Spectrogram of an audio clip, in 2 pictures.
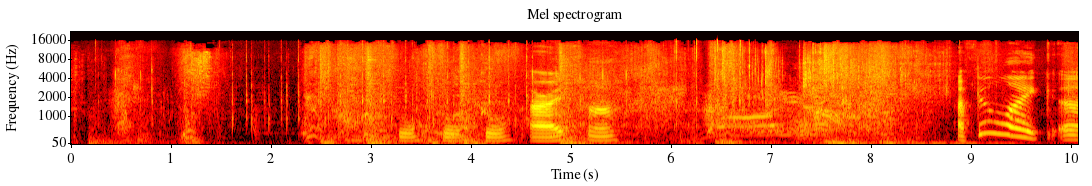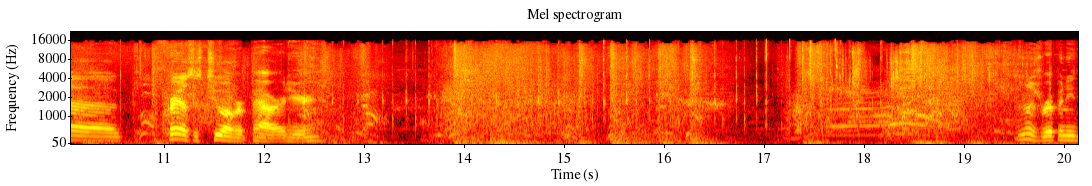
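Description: Heavy blows thud and crunch in a fight.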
